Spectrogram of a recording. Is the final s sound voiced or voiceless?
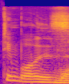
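voiced. The final s sound is voiced. "aber für dich musst du Tim Walz"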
